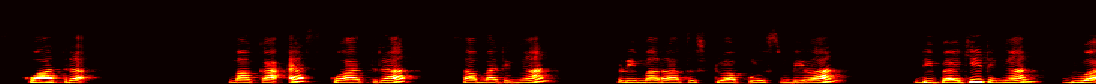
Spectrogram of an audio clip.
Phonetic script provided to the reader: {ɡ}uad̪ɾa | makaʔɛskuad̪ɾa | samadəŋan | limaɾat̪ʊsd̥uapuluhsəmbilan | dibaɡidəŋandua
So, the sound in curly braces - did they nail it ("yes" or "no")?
no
